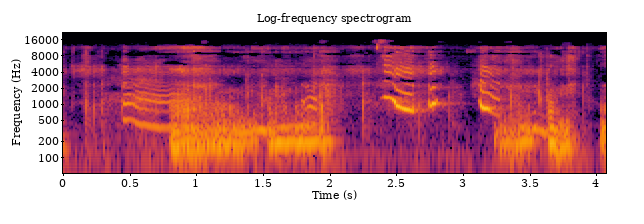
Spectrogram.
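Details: Dachshund giving low rumbling growls, broken by short high whines that slide downward, with a brief yelp near the end; indoors, no other clear sounds.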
